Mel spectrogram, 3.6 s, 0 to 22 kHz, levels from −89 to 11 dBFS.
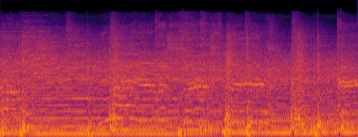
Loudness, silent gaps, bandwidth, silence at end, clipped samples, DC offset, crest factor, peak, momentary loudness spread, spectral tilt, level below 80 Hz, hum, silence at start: -18 LUFS; none; 16 kHz; 0 s; under 0.1%; 0.6%; 14 dB; -4 dBFS; 2 LU; -4.5 dB/octave; -26 dBFS; none; 0 s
